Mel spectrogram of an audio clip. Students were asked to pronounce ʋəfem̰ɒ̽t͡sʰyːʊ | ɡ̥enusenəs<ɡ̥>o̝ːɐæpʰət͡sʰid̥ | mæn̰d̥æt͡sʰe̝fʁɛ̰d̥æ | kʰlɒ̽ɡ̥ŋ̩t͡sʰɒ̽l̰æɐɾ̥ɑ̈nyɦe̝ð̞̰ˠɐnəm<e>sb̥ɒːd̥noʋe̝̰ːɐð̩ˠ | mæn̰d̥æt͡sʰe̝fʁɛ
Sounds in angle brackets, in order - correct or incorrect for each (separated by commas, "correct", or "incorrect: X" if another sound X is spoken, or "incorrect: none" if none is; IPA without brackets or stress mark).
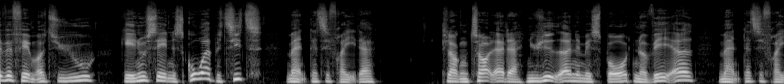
correct, correct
